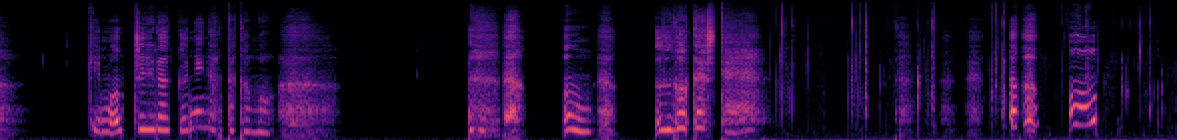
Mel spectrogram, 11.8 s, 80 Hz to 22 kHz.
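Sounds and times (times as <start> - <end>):
speech: 1.1 - 3.3, 6.8 - 7.7
deep breathing: 7.3 - 11.7.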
